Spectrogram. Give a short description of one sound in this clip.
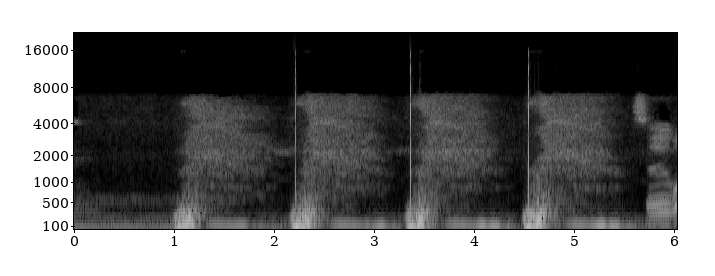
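A car engine revs up sharply several times and drops back.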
